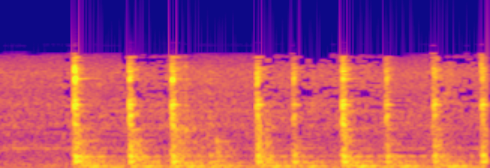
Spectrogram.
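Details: Brake caliper knock after a makeshift fix (wire on the tube and a spring on the bracket): sharp, light clicks at irregular intervals of roughly a third to half a second; cause still uncertain.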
